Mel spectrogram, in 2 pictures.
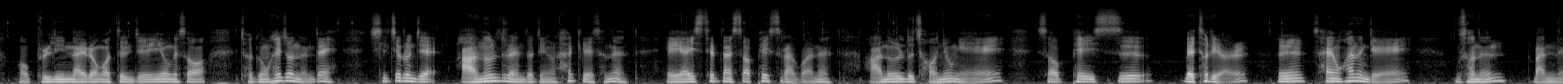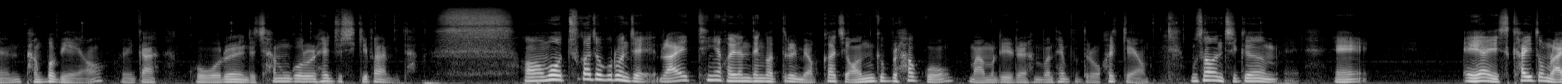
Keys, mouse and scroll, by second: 1.2 click, 2.4 alt+middle click, 3.3 click, 7.3 click, 8.0 alt+right click, 8.5 alt+middle click, 8.5 alt+right click, 8.8 alt+click, 8.9 alt+right click, 11.1 click, 12.7 click, 14.5 click, 16.2 click, 17.0 click, 18.6 click, 19.0 alt+click, 19.4 alt+right click, 27.5 alt+right click, 28.0 alt+click.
